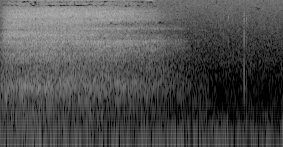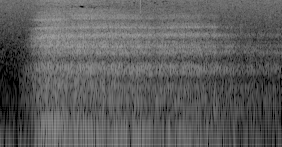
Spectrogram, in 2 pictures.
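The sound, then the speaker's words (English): Deep breath in and out: a long, airy inhale, a brief quiet pause, then a fuller, louder exhale of rushing breath heard alone. “Start by taking a deep breath in and a deep breath out.”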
